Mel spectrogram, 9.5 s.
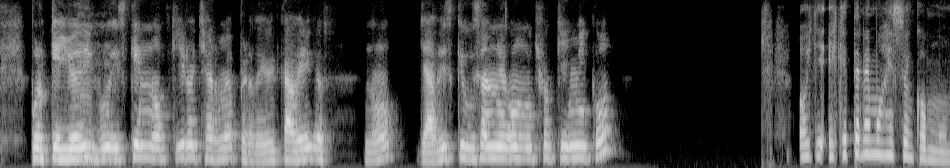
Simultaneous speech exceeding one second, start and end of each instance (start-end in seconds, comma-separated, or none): none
